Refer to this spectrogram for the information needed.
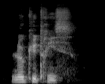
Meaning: female equivalent of locuteur
- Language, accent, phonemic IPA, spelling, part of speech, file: French, France, /lɔ.ky.tʁis/, locutrice, noun, LL-Q150 (fra)-locutrice.wav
